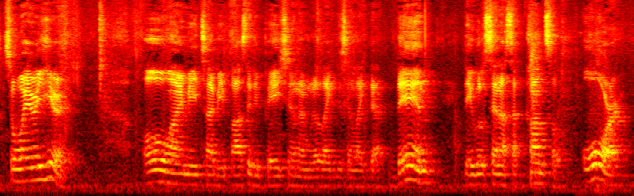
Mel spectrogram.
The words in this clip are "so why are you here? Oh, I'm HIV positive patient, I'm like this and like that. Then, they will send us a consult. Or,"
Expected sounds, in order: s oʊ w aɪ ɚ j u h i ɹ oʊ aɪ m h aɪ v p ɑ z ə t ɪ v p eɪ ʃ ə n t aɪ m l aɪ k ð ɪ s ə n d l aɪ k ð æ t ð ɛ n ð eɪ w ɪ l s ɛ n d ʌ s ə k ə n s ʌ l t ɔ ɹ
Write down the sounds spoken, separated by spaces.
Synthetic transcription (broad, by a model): s oʊ w aɪ ɚ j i h i ɹ oʊ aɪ m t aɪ b p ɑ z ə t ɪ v p eɪ ʃ ə n t aɪ m l aɪ k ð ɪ s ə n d l aɪ k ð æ t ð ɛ n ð eɪ w ɪ l s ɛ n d ʌ s ə k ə n s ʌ l ɔ ɹ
